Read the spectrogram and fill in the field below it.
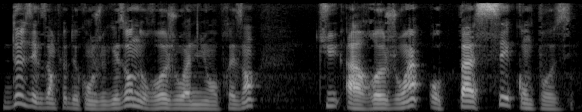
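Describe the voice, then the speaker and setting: Male teacher, mellow warm tone, methodical spelling lesson delivery, muffled recording. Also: mid-range voice, expressive, normal speed. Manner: methodical, spells words out letter by letter.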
